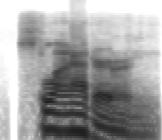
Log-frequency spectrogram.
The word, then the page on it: slattern: American English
